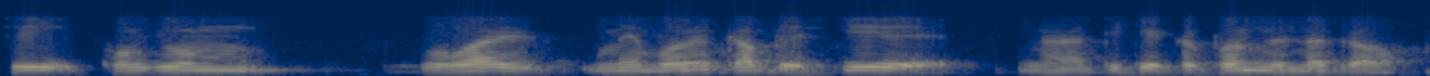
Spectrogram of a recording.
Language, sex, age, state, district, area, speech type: Manipuri, male, 18-30, Manipur, Thoubal, rural, conversation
